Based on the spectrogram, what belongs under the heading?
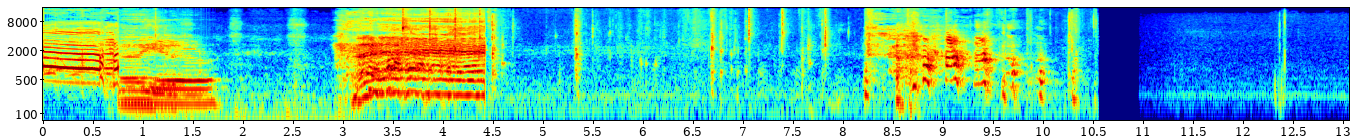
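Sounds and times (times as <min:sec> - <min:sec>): person laughing: 0:02.9 - 0:04.4.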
